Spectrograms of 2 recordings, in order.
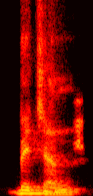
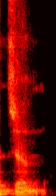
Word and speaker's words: Bejan: I'm pronouncing Bejan Matur. It's more like Bejan. Exactly. Bejan. You are okay. Bejan. Bejan. Yes. Thank you. It's a Kurdish name.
